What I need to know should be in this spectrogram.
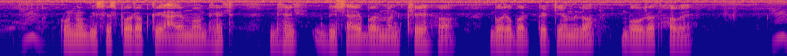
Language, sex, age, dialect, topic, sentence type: Chhattisgarhi, male, 25-30, Eastern, banking, statement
